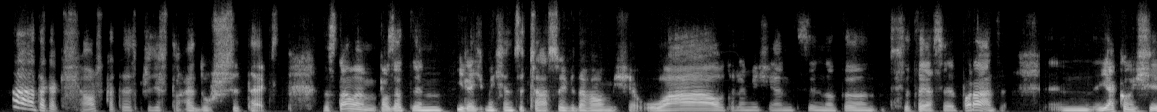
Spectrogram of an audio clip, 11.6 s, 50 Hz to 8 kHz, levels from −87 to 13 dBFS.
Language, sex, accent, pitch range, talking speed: Polish, male, native, 95-110 Hz, 155 wpm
